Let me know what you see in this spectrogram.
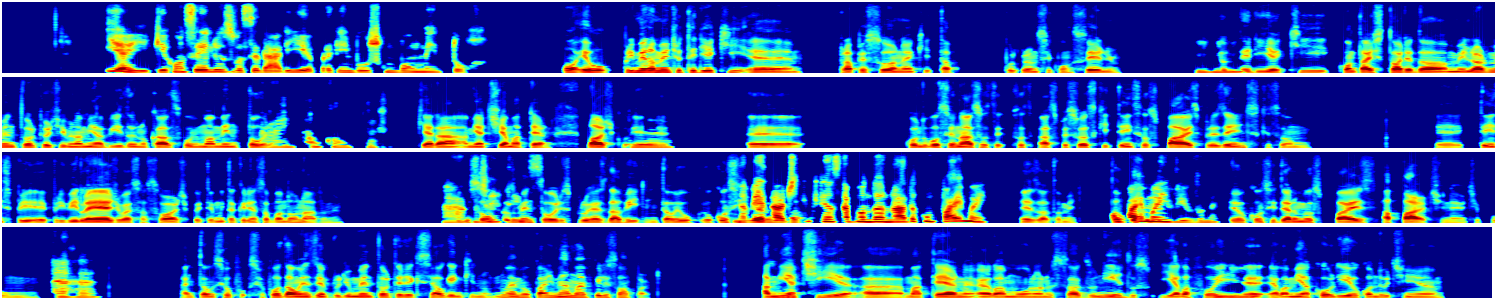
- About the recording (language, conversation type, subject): Portuguese, podcast, Que conselhos você daria a quem está procurando um bom mentor?
- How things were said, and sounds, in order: tapping; unintelligible speech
